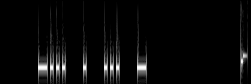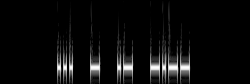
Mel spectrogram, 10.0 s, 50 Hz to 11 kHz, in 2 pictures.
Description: Morse code, heard as a keyed tone, about 20 wpm, spaced as for 14 wpm, 700 Hz. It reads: BEST STAY
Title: 2x Character Spacing - Top 500 Words - 20wpm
